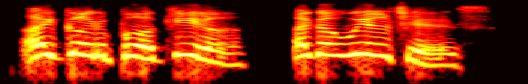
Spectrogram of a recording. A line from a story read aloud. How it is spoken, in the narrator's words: Full of self-importance, bellowed in the most mellifluous Brooklynese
